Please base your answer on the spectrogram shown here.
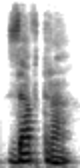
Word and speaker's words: завтра: 똑같은 원리로 zavtra, zavtra. 왜 때를 보면 왜는 유성음, 때는 무성음. 뒤가 무성음이기 때문에 때가 무성음이어서 그 앞에 있는 왜를 무성음으로 바꿔줘야 합니다. 왜의 짝꿍이 F기 때문에 zavtra, zavtra. 무성음으로 발음해 줍니다.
